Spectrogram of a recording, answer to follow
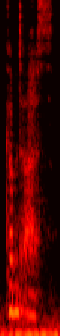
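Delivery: soft unvoiced whisper. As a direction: breathe it out under your breath. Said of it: "and Richard says".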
